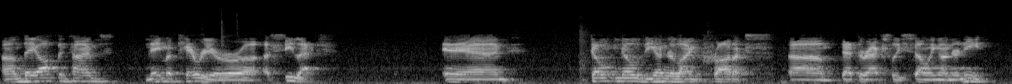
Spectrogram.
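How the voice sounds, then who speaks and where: Pausing long and often, a man speaks at a moderate pace and medium pitch, with ordinary pitch variation, very even loudness and noticeable background noise. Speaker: marketing and sales executive. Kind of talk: interview.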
